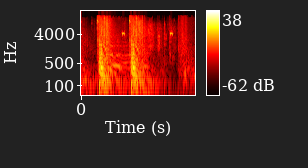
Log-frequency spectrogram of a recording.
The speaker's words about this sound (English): Yeah, zombie in the sewers. I'm just gonna shoot him out of there if I can.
